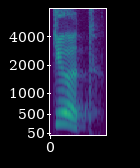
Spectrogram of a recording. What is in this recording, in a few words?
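"тьӧт", Komi, female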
